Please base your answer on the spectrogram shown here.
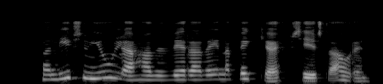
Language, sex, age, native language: Icelandic, female, 40-49, Icelandic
